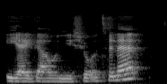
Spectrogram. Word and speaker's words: Yéga: So it's like yay and gas. Why literally YAY hyphen GAH.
